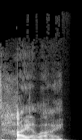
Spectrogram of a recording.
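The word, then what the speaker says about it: jai alai: It's J-A-I hyphen A-L-A-I, but it's pronounced Hi-Li. So they added the squash game as Hi-Li, released it as the Telstar Alpha, and released it for $40.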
